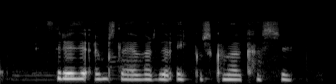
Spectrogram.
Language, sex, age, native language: Icelandic, female, 13, Polish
